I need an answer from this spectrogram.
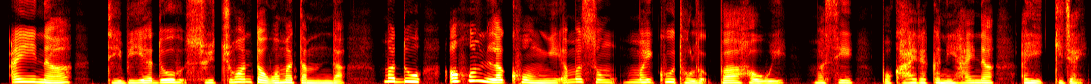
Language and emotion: Manipuri, fearful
